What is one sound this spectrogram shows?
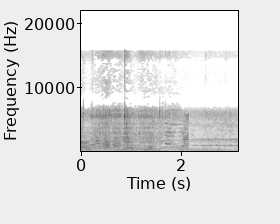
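Water splashes from a fountain into a pool.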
